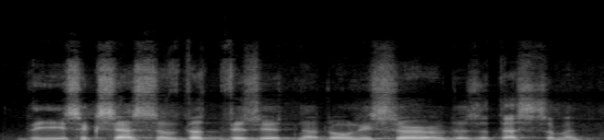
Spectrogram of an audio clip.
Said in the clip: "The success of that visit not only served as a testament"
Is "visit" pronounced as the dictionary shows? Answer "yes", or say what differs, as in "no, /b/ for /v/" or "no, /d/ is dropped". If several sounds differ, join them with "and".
yes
